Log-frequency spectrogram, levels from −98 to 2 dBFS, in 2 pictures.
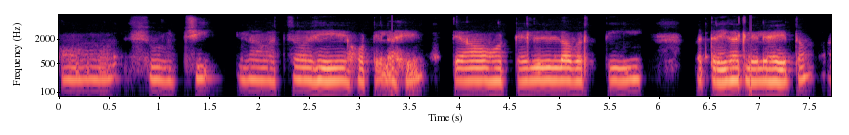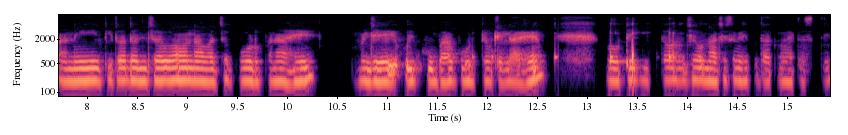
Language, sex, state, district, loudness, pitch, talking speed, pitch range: Marathi, female, Karnataka, Belgaum, -23 LUFS, 195 Hz, 95 wpm, 190-205 Hz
